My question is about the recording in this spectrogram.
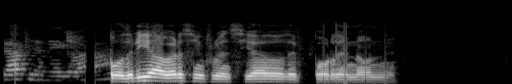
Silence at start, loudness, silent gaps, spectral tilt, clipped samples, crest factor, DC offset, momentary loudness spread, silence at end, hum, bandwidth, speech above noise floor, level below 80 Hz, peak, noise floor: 0.05 s; -15 LUFS; none; -7 dB/octave; under 0.1%; 14 dB; under 0.1%; 16 LU; 1.2 s; none; 7 kHz; over 75 dB; -60 dBFS; -2 dBFS; under -90 dBFS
